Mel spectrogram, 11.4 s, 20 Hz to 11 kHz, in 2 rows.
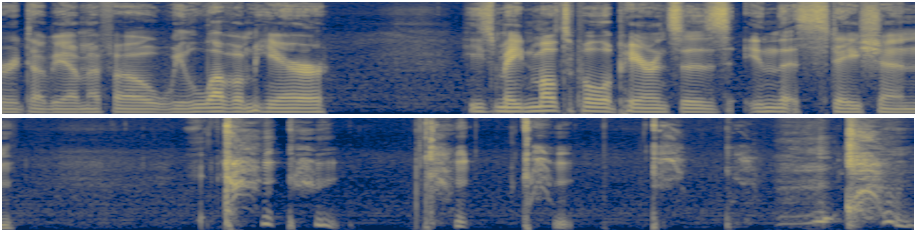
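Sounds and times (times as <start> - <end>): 
speech: 0.0 - 2.1, 2.9 - 5.9, 6.9 - 10.0
person coughing and clearing throat: 7.0 - 11.4.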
